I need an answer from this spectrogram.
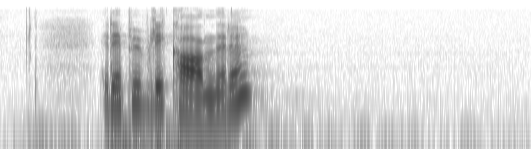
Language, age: Norwegian, 50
